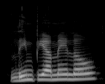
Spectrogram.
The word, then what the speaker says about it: límpiamelo: 2, 3, 4 syllables, and your accent would go right here. Limpiamelo, because we added 2 pronouns, the me and lo, to the command limpia, clean. So clean it for me. Count back 4 syllables and place your accent if we have 2 pronouns. Count back 3 syllables and place your accent when you have only 1 pronoun.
